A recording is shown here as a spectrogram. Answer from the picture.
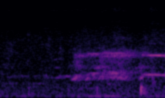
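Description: A faint, drawn-out high tone starts about a second in and holds a steady pitch for about a second and a half, with two soft taps near the end.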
